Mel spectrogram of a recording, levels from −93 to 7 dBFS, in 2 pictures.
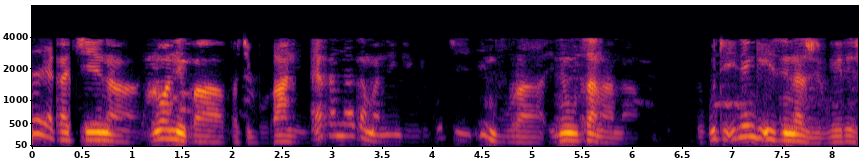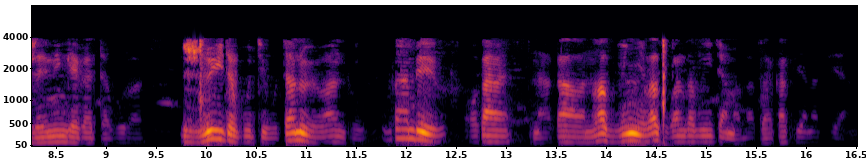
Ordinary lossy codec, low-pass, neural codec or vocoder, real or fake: AAC, 16 kbps; 7.2 kHz; none; real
